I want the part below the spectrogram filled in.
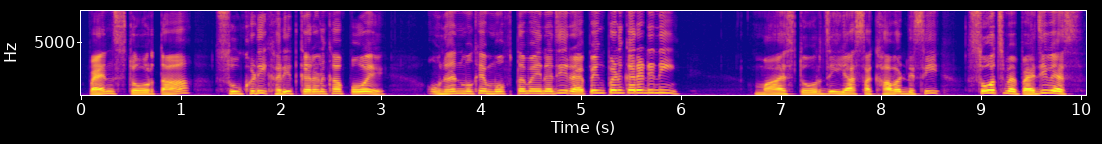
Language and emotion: Sindhi, surprised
